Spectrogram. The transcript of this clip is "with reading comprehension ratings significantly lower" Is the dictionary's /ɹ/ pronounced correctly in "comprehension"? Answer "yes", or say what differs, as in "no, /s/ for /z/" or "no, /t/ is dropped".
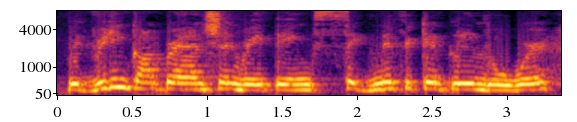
yes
